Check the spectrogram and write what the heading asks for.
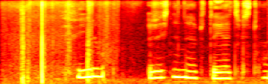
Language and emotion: Russian, neutral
